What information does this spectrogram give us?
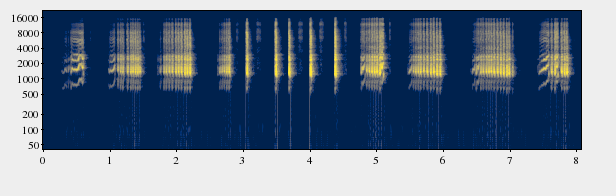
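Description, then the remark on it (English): A slate turkey call imitates a comfortable hen's soft purring: a series of short rolling purrs mixed with a few sharp clucks, played clear with no talking. “my purring on a slate call has killed me a lot of turkeys”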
